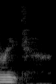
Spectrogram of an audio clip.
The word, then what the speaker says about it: Reek: My name is Reek. Rhymes with leak.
